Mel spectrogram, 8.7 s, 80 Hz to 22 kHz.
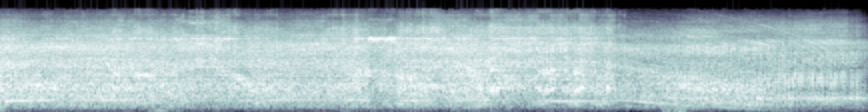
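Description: Corded electric drill with an 8mm high-speed steel bit running at a steady whine while it cuts into a narrowboat's steel deck to widen an existing hole; slow, hard going. About six seconds in, the motor's pitch falls away as it slows, and it stops near the end.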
